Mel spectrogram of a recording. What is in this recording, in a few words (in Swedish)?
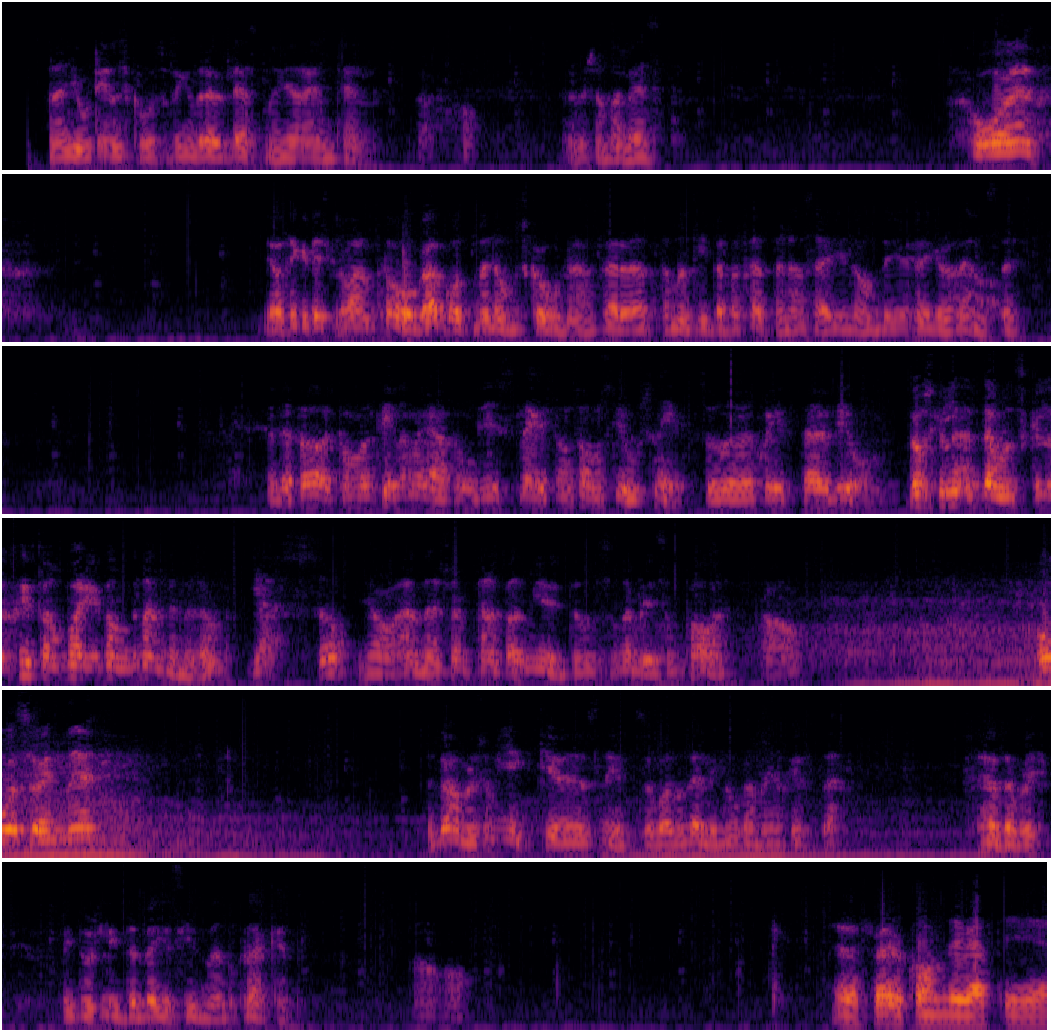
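Värö Halland, Svenska sagor dialekter; Folkminnen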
